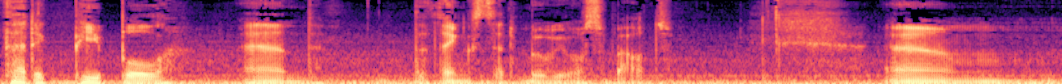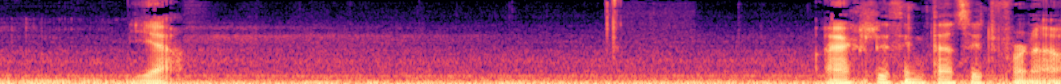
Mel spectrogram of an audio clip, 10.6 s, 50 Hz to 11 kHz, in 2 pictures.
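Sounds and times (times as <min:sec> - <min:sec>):
steady low rumble inside a car: 0:00.0 - 0:10.6
speech: 0:00.1 - 0:05.2, 0:06.0 - 0:06.3, 0:09.4 - 0:10.6
faint click: 0:08.3 - 0:09.1.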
